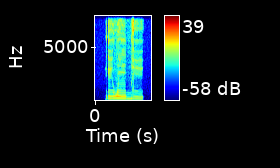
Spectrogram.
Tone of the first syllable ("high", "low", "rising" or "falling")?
low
